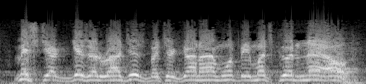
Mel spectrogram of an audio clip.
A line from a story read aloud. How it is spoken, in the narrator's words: Dolan snarls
